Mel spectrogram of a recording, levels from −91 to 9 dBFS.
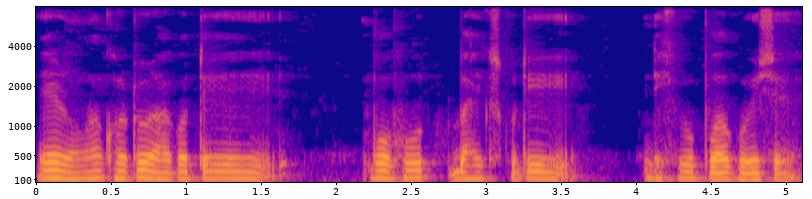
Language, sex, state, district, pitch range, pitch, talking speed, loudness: Assamese, male, Assam, Sonitpur, 110-125 Hz, 115 Hz, 115 wpm, -18 LUFS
